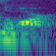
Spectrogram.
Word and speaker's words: La Mer: And I want to try the new La Mer, but I heard it's pronounced Lamar.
